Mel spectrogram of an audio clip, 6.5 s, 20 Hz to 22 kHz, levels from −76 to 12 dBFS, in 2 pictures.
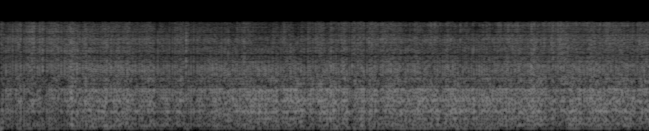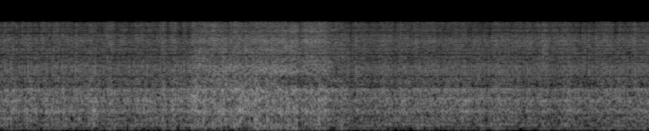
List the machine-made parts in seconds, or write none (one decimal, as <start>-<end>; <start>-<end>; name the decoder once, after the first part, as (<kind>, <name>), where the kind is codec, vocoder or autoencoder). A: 4.2-4.9 (codec, SNAC)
